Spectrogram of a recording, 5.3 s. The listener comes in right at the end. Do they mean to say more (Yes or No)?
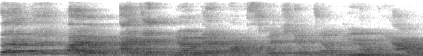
No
